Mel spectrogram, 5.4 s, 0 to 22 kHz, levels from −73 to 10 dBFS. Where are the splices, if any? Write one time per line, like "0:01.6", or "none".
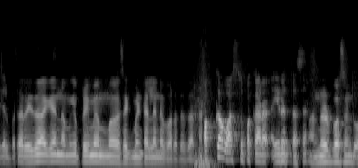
0:02.8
